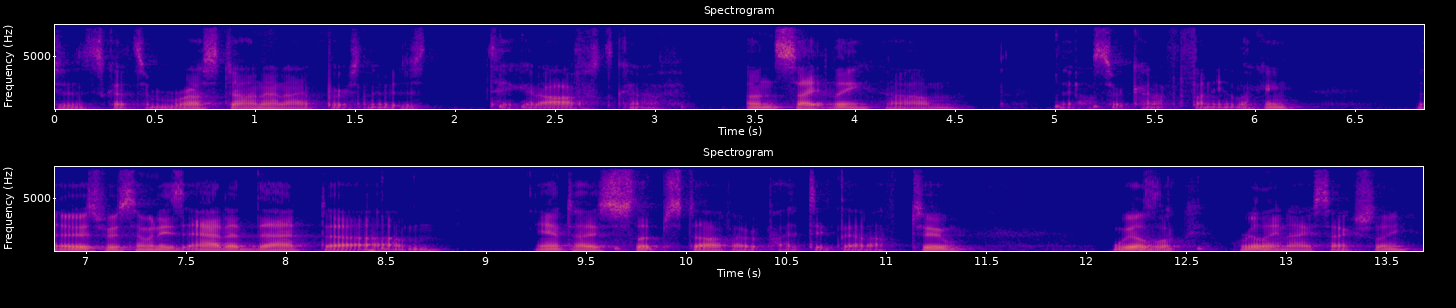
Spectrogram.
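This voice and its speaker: Casting: male reviewer, deep gravelly voice, loose self-correcting commentary. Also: a little mellow. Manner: rambling, self-correcting, many ums. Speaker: car auction reviewer. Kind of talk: casual commentary over photos.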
